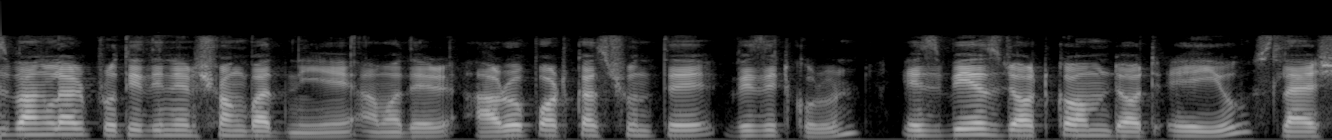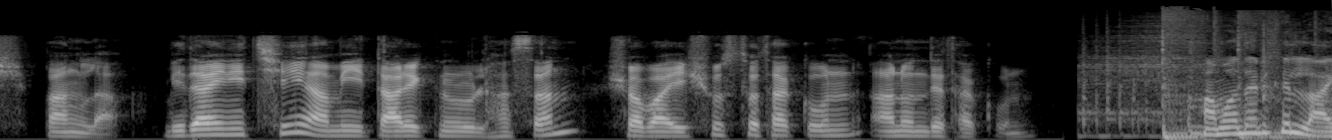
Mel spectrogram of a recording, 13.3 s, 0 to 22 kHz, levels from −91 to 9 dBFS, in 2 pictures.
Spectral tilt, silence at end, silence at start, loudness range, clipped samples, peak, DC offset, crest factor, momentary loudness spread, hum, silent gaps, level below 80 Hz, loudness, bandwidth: -4 dB/octave; 0 s; 0 s; 4 LU; under 0.1%; -6 dBFS; under 0.1%; 22 dB; 12 LU; none; 11.98-12.03 s; -58 dBFS; -27 LUFS; 18 kHz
